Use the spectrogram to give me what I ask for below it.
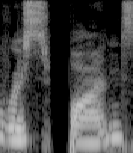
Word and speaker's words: response: Also, response. The primary stress falls on the second syllable of response, which is sponse. Now, many learners might incorrectly stress the first syllable.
